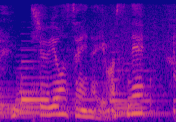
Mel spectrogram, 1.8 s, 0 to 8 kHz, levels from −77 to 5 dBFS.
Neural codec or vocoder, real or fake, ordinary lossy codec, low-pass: none; real; none; 7.2 kHz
